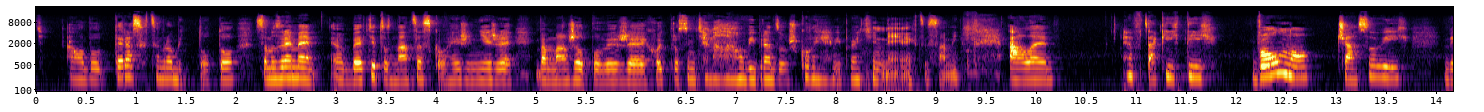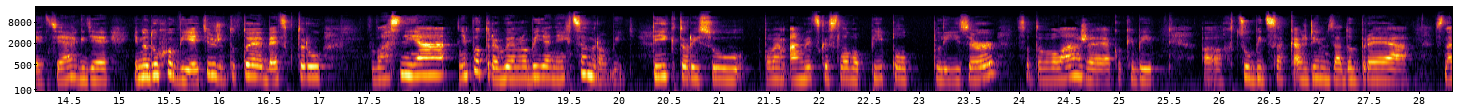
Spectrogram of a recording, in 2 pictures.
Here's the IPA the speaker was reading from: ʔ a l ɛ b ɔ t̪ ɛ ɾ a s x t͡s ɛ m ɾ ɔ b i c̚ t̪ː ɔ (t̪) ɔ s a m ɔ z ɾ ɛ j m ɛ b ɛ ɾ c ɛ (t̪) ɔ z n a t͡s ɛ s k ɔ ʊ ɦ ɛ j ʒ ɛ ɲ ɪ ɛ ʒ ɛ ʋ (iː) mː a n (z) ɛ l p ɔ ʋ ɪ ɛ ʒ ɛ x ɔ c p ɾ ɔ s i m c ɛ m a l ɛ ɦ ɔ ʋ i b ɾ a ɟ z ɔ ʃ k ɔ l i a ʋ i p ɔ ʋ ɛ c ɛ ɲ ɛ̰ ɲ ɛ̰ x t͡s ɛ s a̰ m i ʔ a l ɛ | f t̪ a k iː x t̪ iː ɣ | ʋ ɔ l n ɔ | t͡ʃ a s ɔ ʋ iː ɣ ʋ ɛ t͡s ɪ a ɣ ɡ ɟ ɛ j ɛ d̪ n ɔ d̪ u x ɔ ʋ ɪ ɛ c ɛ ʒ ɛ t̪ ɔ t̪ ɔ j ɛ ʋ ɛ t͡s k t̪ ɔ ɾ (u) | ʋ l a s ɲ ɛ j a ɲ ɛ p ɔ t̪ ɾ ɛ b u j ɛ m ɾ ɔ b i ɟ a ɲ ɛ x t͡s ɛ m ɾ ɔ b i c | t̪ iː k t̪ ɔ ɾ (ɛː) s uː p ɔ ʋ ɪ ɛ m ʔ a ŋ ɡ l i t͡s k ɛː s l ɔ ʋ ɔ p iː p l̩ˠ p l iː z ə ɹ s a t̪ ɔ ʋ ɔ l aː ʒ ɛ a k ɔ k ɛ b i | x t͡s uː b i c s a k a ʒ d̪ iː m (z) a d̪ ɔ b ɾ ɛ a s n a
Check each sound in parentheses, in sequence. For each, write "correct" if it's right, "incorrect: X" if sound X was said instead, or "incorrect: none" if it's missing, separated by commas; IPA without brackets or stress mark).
correct, correct, incorrect: aː, incorrect: ʒ, incorrect: uː, incorrect: iː, correct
